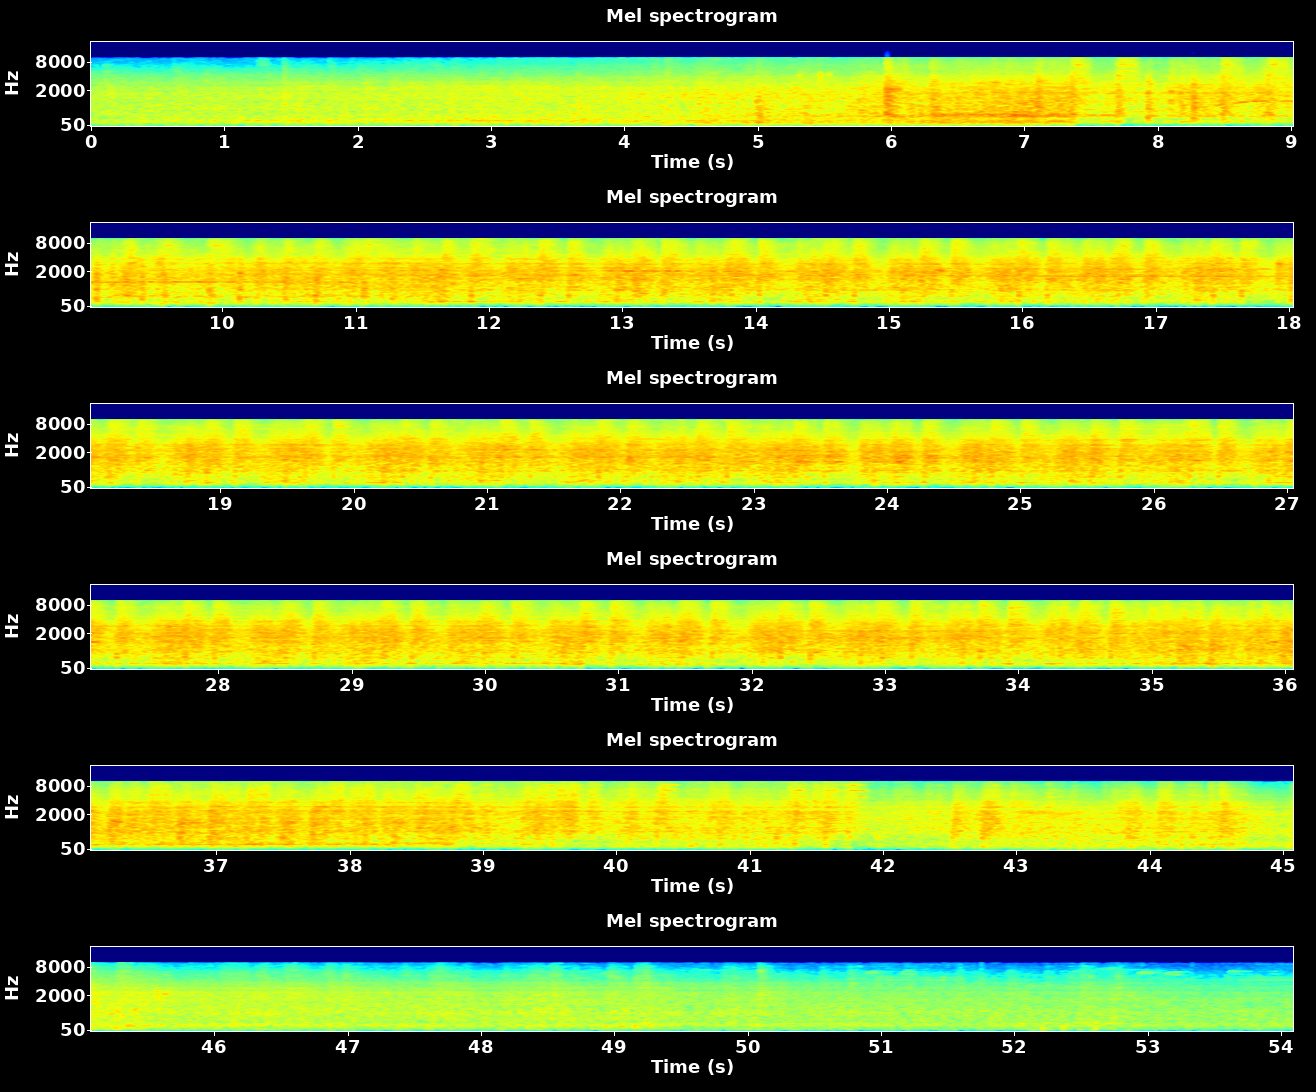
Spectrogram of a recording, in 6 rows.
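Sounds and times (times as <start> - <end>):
freight train rolling past: 0.0 - 54.0
wheels clacking over rail joints: 4.3 - 45.6.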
